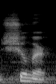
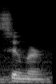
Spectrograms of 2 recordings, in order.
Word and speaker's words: Sumer: of mispronouncing the name it should have been schumer not sumer sumer was not a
